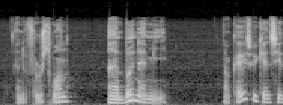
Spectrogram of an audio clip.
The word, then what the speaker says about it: bon ami: And the first one, un bon ami. Okay, so you can see that here you've got this adjective, bon, okay, and then you pronounce it bon ami when you make this link.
